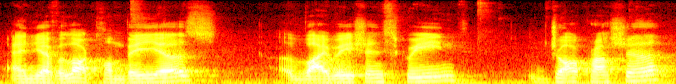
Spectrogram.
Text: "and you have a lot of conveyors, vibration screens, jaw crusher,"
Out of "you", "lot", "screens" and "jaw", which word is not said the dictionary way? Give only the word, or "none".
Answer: screens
